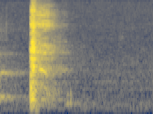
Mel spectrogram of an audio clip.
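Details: Female streamer: one sharp, explosive cough with a brief trailing breath; cough.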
